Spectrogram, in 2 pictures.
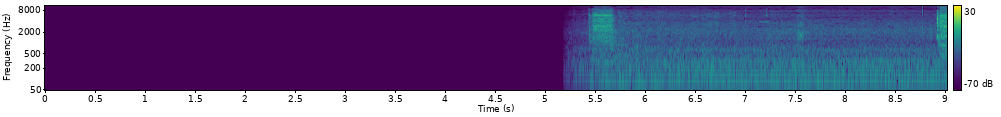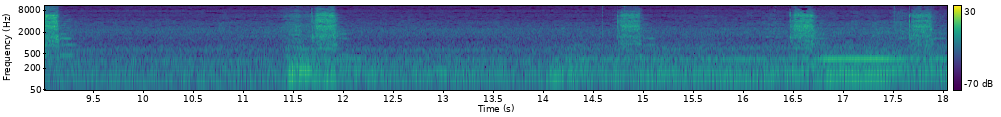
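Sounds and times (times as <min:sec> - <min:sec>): engine running with low hum: 0:05.2 - 0:18.0.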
